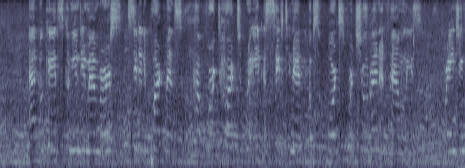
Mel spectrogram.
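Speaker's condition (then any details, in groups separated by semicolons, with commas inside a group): No condition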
